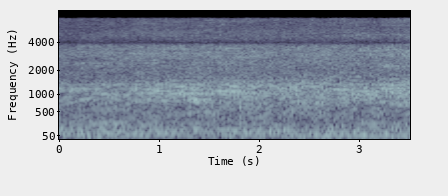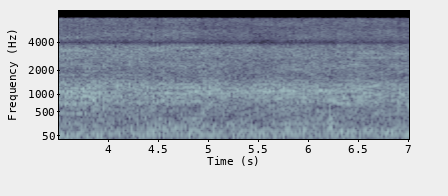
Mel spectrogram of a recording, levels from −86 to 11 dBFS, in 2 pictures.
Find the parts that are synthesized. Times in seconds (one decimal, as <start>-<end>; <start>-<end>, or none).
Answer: 0.0-7.0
